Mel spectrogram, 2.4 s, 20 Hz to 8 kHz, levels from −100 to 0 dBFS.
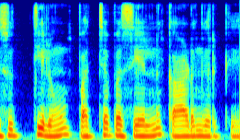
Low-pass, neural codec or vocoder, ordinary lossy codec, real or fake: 7.2 kHz; none; none; real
